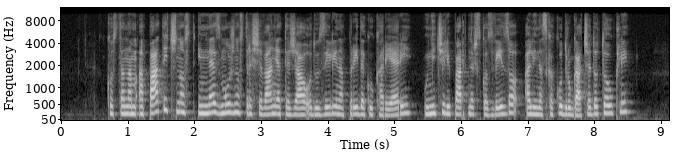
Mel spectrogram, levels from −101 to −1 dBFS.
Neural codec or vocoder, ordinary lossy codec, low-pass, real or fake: none; AAC, 64 kbps; 9.9 kHz; real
